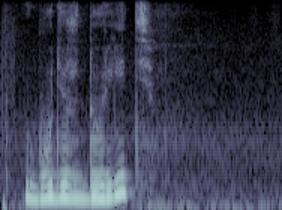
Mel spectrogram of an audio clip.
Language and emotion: Russian, neutral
